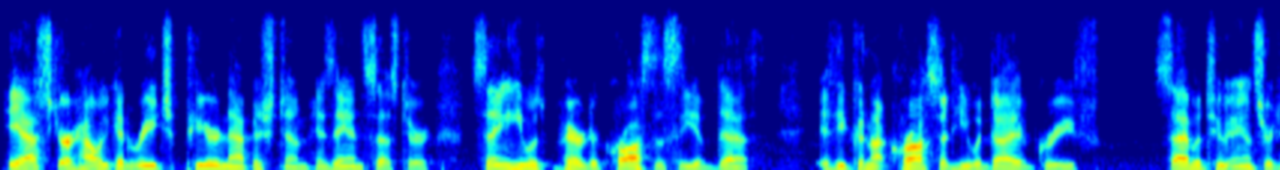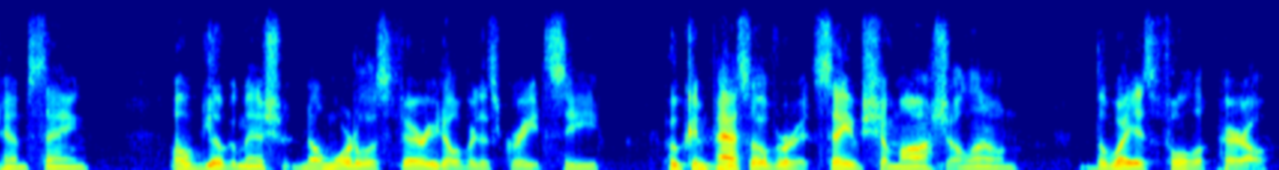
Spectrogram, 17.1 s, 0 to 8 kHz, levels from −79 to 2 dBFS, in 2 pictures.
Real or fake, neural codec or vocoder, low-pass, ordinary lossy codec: fake; codec, 24 kHz, 3 kbps, HILCodec; 7.2 kHz; Opus, 24 kbps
